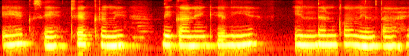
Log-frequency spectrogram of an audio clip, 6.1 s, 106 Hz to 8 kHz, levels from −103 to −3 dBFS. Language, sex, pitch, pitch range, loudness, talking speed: Hindi, female, 250 Hz, 235-255 Hz, -15 LUFS, 105 wpm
